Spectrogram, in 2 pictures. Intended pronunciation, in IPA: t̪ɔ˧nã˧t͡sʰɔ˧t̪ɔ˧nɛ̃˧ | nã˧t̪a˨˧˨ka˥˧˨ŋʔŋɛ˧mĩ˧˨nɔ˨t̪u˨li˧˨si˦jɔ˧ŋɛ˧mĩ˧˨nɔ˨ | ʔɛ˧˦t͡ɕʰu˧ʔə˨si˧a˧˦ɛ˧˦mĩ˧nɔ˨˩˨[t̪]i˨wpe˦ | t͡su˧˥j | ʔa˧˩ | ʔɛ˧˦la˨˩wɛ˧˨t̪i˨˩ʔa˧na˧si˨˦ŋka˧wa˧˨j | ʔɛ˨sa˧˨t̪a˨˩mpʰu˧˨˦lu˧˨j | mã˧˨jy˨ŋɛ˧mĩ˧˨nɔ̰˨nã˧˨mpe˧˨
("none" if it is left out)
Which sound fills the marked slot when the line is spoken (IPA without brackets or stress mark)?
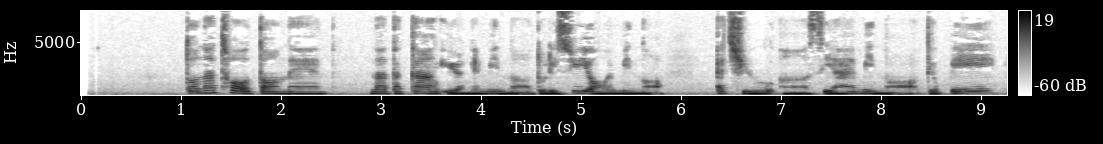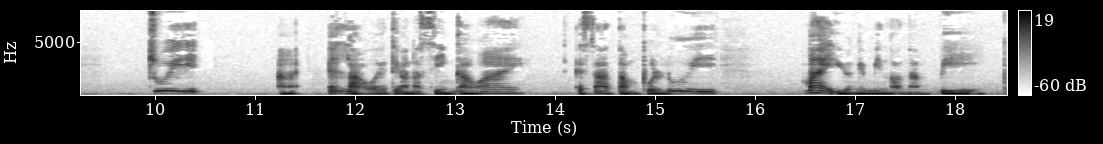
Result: t̪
